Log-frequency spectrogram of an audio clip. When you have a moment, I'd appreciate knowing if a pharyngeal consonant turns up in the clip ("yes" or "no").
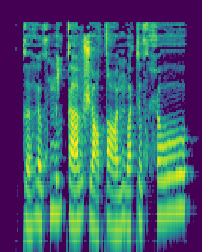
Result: yes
